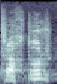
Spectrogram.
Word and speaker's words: Traktor: Tabriz has a soccer team called Traktor Sazi, which Azerbaijanis call it Traktur. They insist on that Turkish pronunciation of the name, and by that, basically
